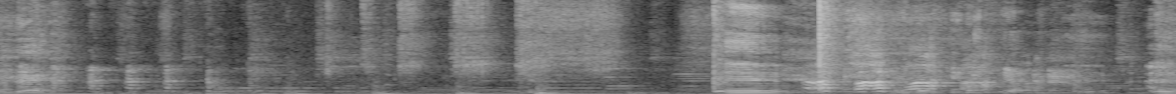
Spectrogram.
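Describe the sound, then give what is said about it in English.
A rapid series of sharp, fleshy slaps to a woman's face lands one after another at an uneven pace, fairly loud, with voices and some chuckling mixed in underneath. “Slapping the shit out of her.”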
